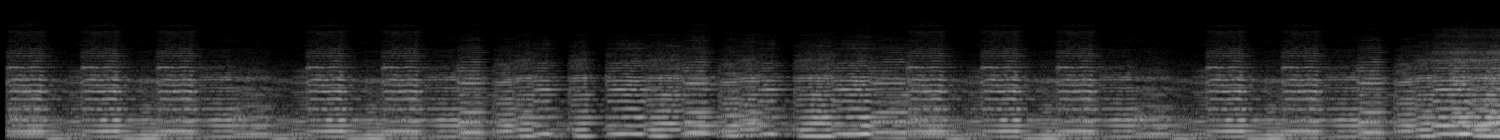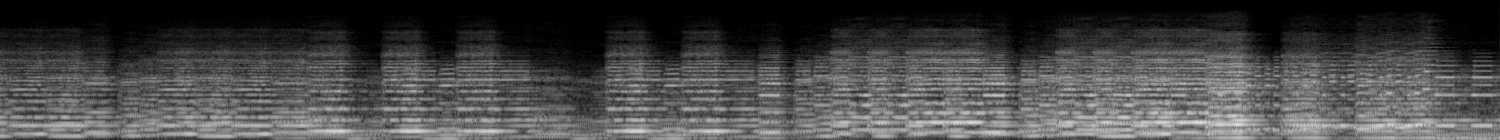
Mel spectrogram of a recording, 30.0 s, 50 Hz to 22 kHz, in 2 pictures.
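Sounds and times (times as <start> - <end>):
quintet for clarinet and strings: 0.1 - 29.9.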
